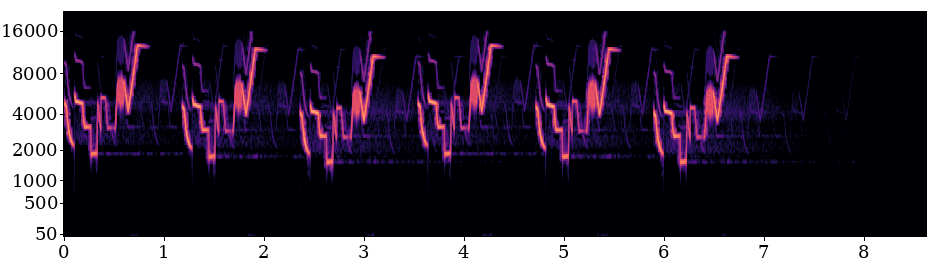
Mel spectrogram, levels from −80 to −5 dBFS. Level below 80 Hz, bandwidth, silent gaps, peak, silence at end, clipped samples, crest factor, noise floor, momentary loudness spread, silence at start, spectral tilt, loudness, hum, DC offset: under -90 dBFS; 16 kHz; none; -8 dBFS; 1.9 s; under 0.1%; 16 dB; -76 dBFS; 6 LU; 0 s; 13.5 dB/octave; -19 LUFS; none; under 0.1%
